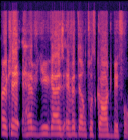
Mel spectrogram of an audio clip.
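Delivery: weary, worn-out sighing delivery. Voicing a character addressing the group of players, sighing. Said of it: "She sighs and she says".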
